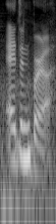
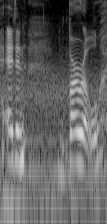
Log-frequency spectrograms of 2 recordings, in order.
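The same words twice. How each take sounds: First: It is said the way Edinburgh locals say it. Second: The ending sounds like the word burrow. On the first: The speaker calls it right. "the way she says it, she grew up in Edinburgh" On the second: The speaker calls it wrong. "which is like a rabbit burrow"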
